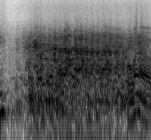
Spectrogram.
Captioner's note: audience laughter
